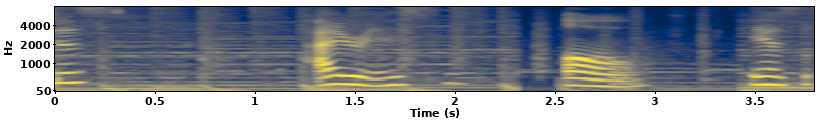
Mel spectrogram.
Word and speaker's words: IRyS: iris like your eyeball my name is as i've said iris i know a lot of people were very um confused about how it's pronounced because of the spelling probably it is not it is not irise it is not it is not ours it is just iris oh yes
